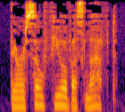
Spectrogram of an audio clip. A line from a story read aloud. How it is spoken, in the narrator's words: she said in a sedate voice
